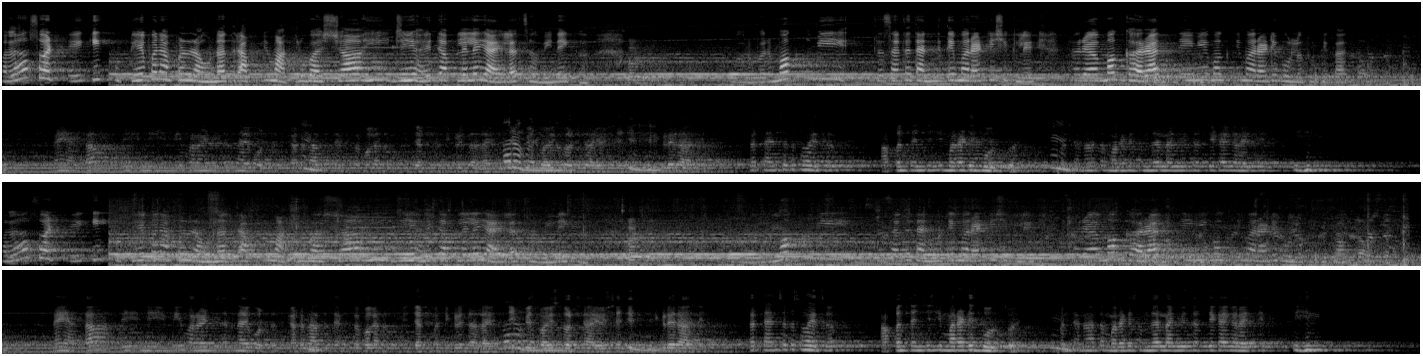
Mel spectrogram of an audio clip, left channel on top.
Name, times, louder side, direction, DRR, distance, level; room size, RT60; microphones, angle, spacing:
voice 1, 0.0-6.2 7.3-13.6 17.2-17.4 19.2-19.9 20.5-20.8 24.7-25.0, left 5 dB, 50° left, 12 dB, 0.5 m, -29 dB
sound 1, 1.1-14.1, right 4 dB, 85° right, 0.5 m, -31 dB
sound 2, 2.1-21.1, left 1 dB, 20° left, 1.3 m, -41 dB
voice 2, 6.2-6.6 14.7-21.3 21.7-22.6 23.0-24.4 24.8-27.4, right 3 dB, 65° right, 4 dB, 1.0 m, -35 dB
21.0 x 14.5 x 3.3 m, 2.8 s
head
